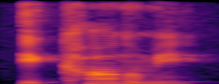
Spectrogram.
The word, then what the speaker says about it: economy: 이번 표현은 economy, 라고 발음하시면 되겠고요.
